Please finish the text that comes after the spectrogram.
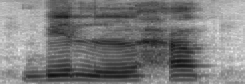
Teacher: Cara bacanya kita tekan sejenak atau 2 detik. Setelah itu kita pantulkan. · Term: qalqalah akbar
